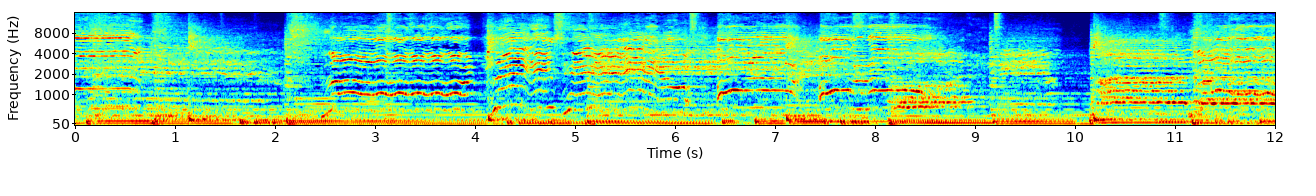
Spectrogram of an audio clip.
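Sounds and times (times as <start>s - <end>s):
voices singing worship song: 0.0s - 12.0s.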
